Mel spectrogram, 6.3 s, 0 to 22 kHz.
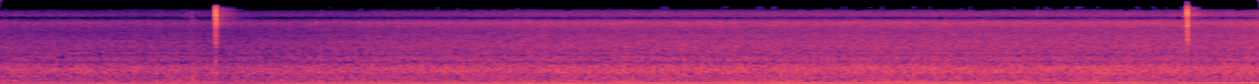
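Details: Holmes 20-inch box fan HABF-20: steady, even low rumble of moving air with a couple of light clicks, no knocking or rubbing; normal running.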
